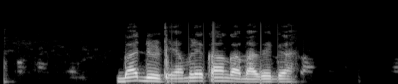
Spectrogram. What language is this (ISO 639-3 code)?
lug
